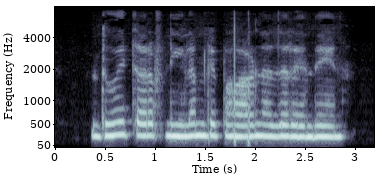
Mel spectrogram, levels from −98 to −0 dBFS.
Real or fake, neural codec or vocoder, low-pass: fake; codec, 16 kHz in and 24 kHz out, 2.2 kbps, FireRedTTS-2 codec; 7.2 kHz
